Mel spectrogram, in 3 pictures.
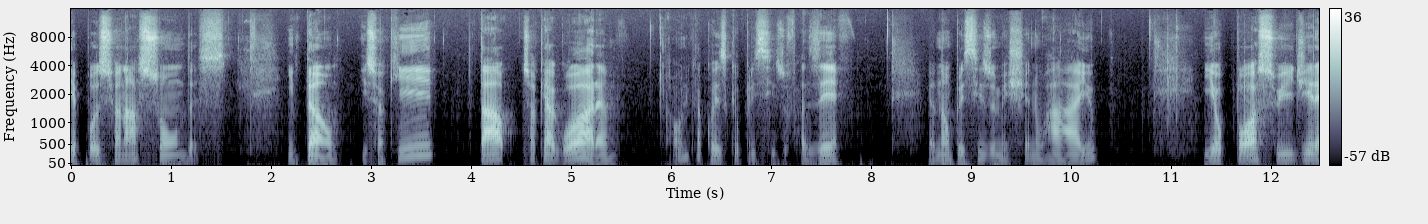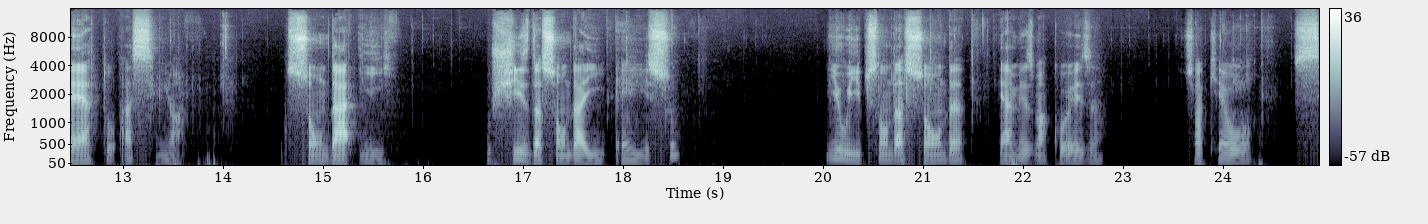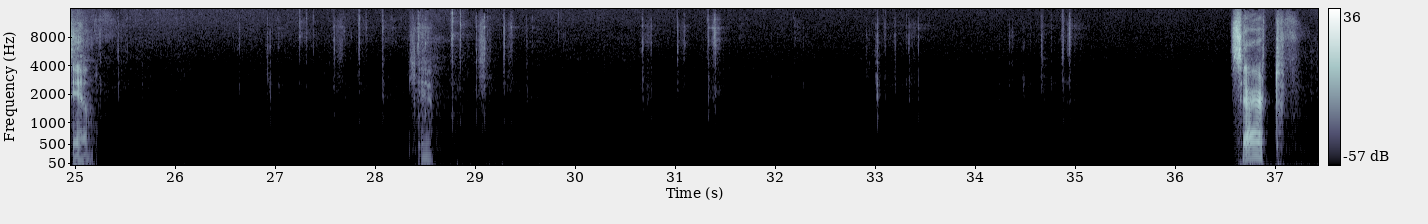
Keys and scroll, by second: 11.5 Up, 11.7 Up, 12.1 Down, 12.1 Right, 12.3 Down, 12.4 Right, 12.6 Right, 13.2 Up, 14.1 shift+Left, 15.3 shift+Left, 15.4 shift+Left, 15.8 shift+Right, 16.2 ., 17.8 Escape, 18.3 BackSpace, 18.7 /, 19.3 ctrl+shift+Down, 19.9 Down, 20.0 Down, 20.1 Down, 20.4 Up, 21.6 Left, 22.9 Left, 23.5 shift+Left, 23.7-24.7 typing, 25.6 Right, 26.9 Up, 27.2-29.2 typing, 28.0 Escape, 28.2 Down, 28.3 Left, 29.4 Escape, 30.9 y, 31.3 Escape, 32.1 Down, 32.9 shift+Up, 34.2 Down, 34.4 shift+Up.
